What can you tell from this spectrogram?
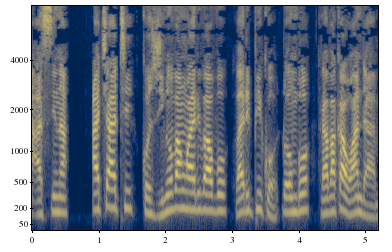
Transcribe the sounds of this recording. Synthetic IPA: siːna | at͡ʃatikoʐino̞ʋamwaɾiʋaʋo̞ʋaɾipiko̞ɗo̞mbo̞raʋakaɦwanda

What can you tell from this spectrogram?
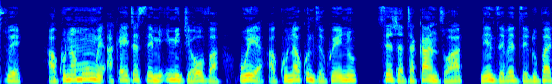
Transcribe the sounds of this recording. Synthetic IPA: e | ɦakunamumwe̞ʔakaitase̞miʔːmid͡ʒe̞ɦo̞ːvʱa | uje̞ɦakunakunze̞kwe̞ɲu | se̞ʐatakanzwa | ne̞nze̞ʋe̞d͡ze̞ɗup̬at͡ʃ

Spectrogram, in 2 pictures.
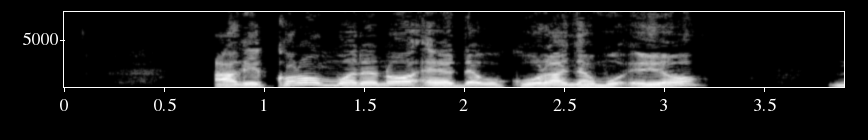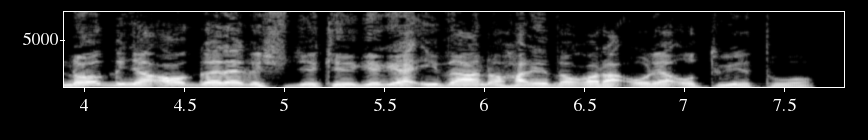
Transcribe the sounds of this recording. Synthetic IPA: aɣekɔɾɔmwɛnɛnɔʔɛdɛɣokoːɾaɲamoʔejɔ | nɔɡiɲaʔɔɡɛɾɛɣeɕud͡ʒekeɡeɣeaʔiðanɔɦaɾeðɔɣɔɾa̰ʔoɾeaʔotwetwɔ̰

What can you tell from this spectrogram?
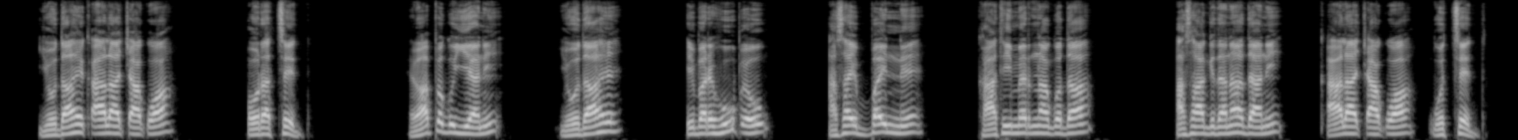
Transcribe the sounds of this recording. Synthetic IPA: joːd̪aːhɛkʼaːlaːt͡ʃʼaːkʼʊwaː | oːɾɐt͡sːe̞ːd̪ | hɛwaːpːɛɡʊjːɪjaːn | joɔd̪aːhɛ | ɪbɐɾɛɦuːpʼɛw | ʔɐs̬ɐjʊbːɐjnːɛ | kaːt̪iːmɛɾnaːɡɔd̪aː | ɐs̬aːɡɪd̪ɐnaːd̪aːn | kʼaːlaːt͡ʃʼaːkʼʊwaː | wʔɔt͡sːe̞ːd̪ːɐ

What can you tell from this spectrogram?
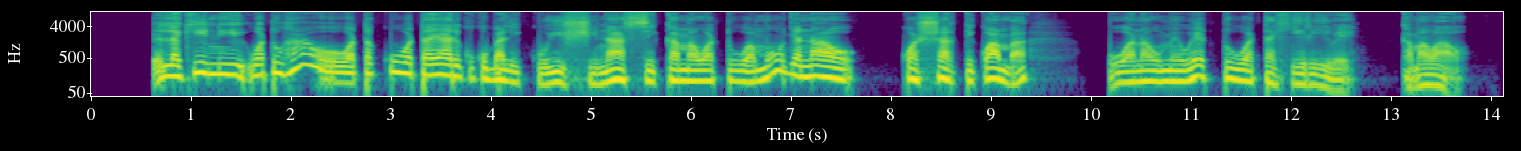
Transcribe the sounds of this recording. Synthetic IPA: lakʰiniwatuɦaɔwatakuwatajaɾikukuɓa̰likuiʃinasikamawatuwamɔʄanaɔ | kwaʃaɾtikwamba | wanaumɛwɛtuwatahiɾiwɛ̰ | ka̰ma̰wa̰ɔ̰

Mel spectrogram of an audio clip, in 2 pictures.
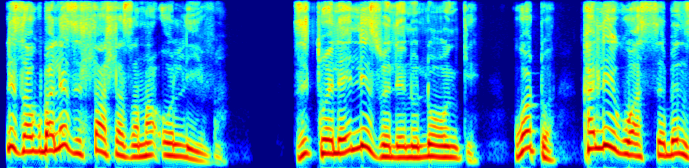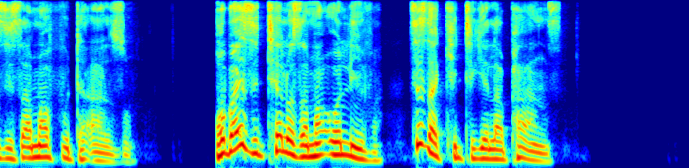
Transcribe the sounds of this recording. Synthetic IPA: lizauɣuβaleziɬaɬazamaʔoliːva | ziɡ͡ǀʱwɛlɛilizwɛlenulɔːŋkʼɛ | ɣɔd̥ʱwa | ɣaliɣuwasɛβend͡zʱisaːmafutʰaaːzɔ | ŋɔβaizitʰɛlɔzamaoliva | z̥izakʰitʰiɣɛlapʰaːnt͡sʼi̥

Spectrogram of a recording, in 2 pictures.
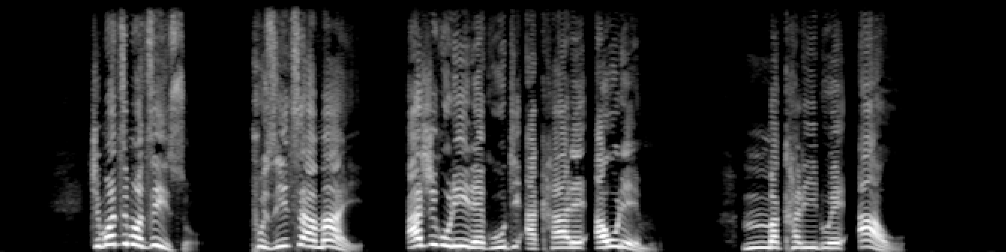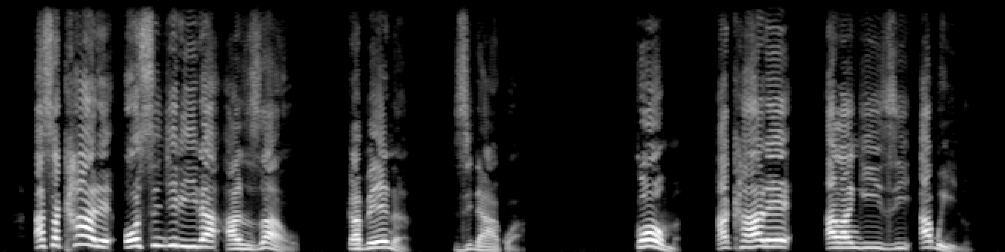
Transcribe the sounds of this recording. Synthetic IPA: t͡ʃimɔd͡zimɔd͡zisɔ̰ | pʰuzit͡sʰaːmajḭ | at͡ʃikuliɾɛk̬ut̬iʔakʰalɛaulɛːmu | m̩makʰaliɗwɛaːwɔ̰ | asakʰalɛɔsind͡ʒiɾiɾaʔanzawɔ̰ | kapɛna̰ | ziɗaːkwa̰ | kɔma̰ː | kʰalɛ | alaŋɡiziaɓwḭːnɔ

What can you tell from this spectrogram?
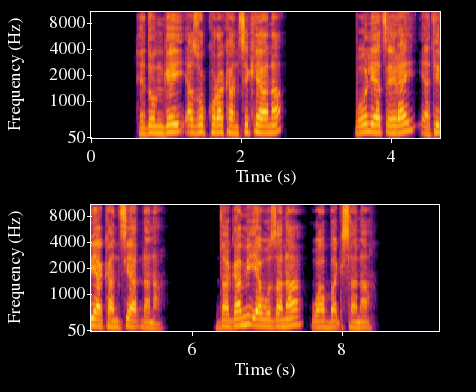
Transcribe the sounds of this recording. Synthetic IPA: hɛd̪ɔŋɡɛjʔɐzɔkːɔɾɐkɐnt͡sːɪkɛjɐnɐ | ɓo̞ːlɪjɐt͡sʼe̞ːɾɐjjɐt̪ɪɾɪjakɐnt͡sːɪjaːɗːɐnɐ | d̪ɐɡɐmɪjɐwɔzɐnawaːbːɐkʼɪ̥sɐnɐ

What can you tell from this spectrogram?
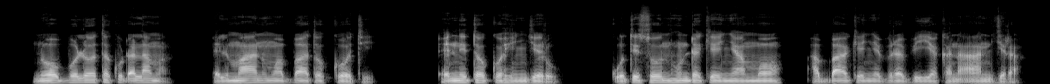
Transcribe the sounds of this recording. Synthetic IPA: nʊɔbːɔlo̞ːt̪ɐkʊᶑɐlɐmɐ | ʔɪlmaːnʊmɐbːaːt̪ɔkːo̞ːt̪ɪ | ʔɪnːɪt̪ɔkːɔhɪnd͡ʒɪɾʊ | kʼʊt̪ʼɪsuːnhʊnd̪ɐke̞ːɲːɐːmːo̞ː | ʔɐ̰bːaːke̞ːɲːɐbɪɾɐbɪjːɐkɐnɐ̰ʔa̰ːnd͡ʒɪɾɐ̰

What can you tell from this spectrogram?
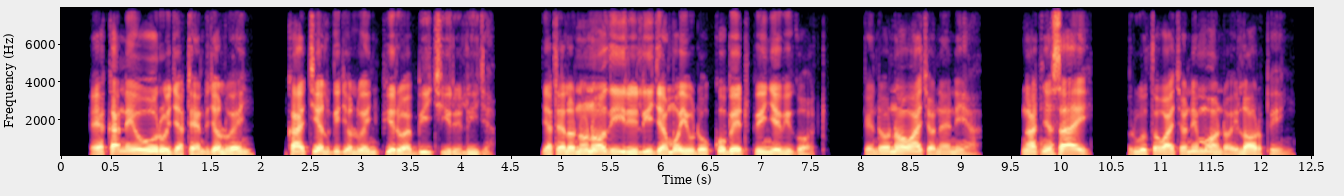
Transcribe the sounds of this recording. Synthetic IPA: ɛkanɛooɾod͡ʒatɛndd͡ʒɔlwɛɲ | kaːt͡ʃɪɛlɡɪd͡ʒɔlwɛɲpjeɾoabit͡ʃiɾelid͡ʒa̰ | d͡ʒatɛlɔnɔnɔd̪iiɾelid͡ʒamɔjʊdokːobedpɪɲewiɡɔt | kendonɔwat͡ʃɔnɛnɪja̰ | ŋatɲasajɪ | ɾwot̪owat͡ʃɔnɪmɔndɔ̰ʔɪ̰lɔrpɪɲ

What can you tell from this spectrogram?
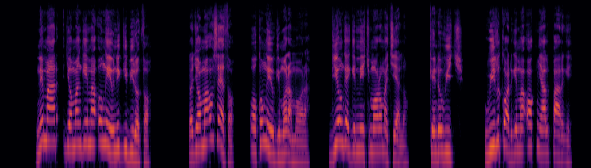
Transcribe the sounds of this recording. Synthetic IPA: nɪmard͡ʒɔmaŋɡɪmaʔoŋejonɪɡibiɾot̪ɔ | tɔd͡ʒɔmaɔsɛt̪ɔ̰ | ɔkoŋejoɡɪmɔɾamɔ̰ɾa̰ | ɡɪoŋɡeɡɪmɪt͡ʃmɔɾɔmat͡ʃɪɛlɔ̰ | kendowit͡ʃ | wilkɔdɡɪmaʔɔkɲalparɡɪ

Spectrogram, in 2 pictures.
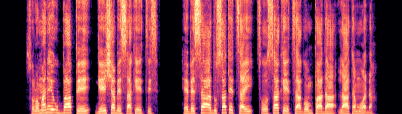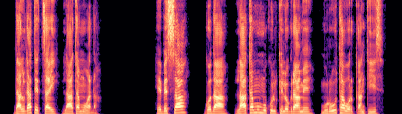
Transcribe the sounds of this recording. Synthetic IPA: sɔlɔmɐnɛjʊbːaːpːɛɡe̞ːʃːɐbɛsːake̞ːt͡sʼːɪs | hɛbɛsːaːd̪ʊsːɐt̪ɛt͡sːɐjt͡sʼo̞ːsːaːke̞ːt͡sːaːɡɔmpːaːd̪aːlaːt̪ɐmʊwɐɗɐ̰ | d̪ɐlɡɐt̪ɛt͡sːɐjlaːt̪ɐmʊwɐɗɐ̰ | hɛbɛsːaː | ɡɔd̪aːlaːt̪ɐmʊmʊkʊlkɪlɔɡɪɾaːmɛmʊɾuːt̪ɐwɔɾkʼːɐnt̪iːs

